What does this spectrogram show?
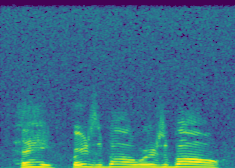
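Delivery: high puzzled robot voice. Acted. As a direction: call out lost in the dark, high. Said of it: "the robot said".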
